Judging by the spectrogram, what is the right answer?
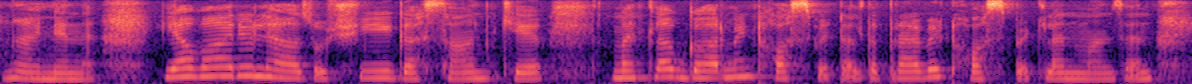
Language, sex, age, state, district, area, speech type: Kashmiri, female, 30-45, Jammu and Kashmir, Budgam, rural, spontaneous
